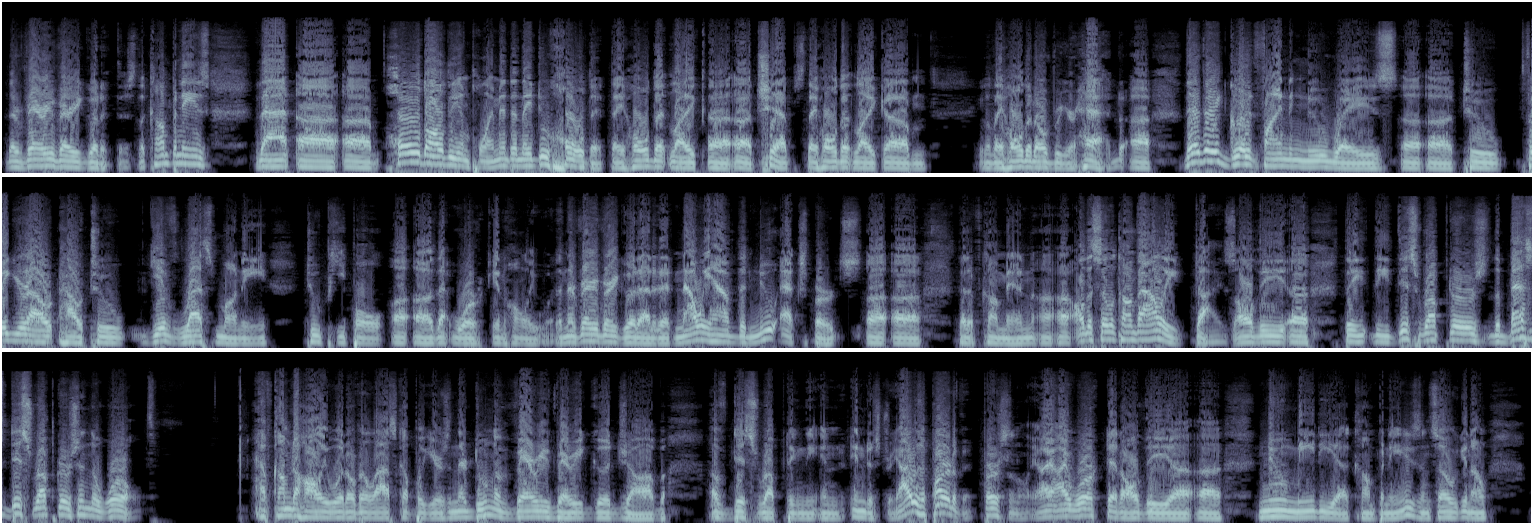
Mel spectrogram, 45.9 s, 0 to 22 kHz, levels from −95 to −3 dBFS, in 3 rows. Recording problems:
distortion; heavy; 16% of the sound clipped
garbled, watery; slightly; nothing above 15.5 kHz

